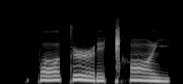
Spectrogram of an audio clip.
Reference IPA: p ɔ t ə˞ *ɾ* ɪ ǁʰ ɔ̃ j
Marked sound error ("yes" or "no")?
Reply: no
